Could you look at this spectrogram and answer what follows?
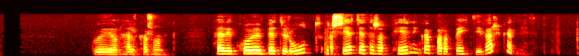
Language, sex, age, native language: Icelandic, female, 50-59, Icelandic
